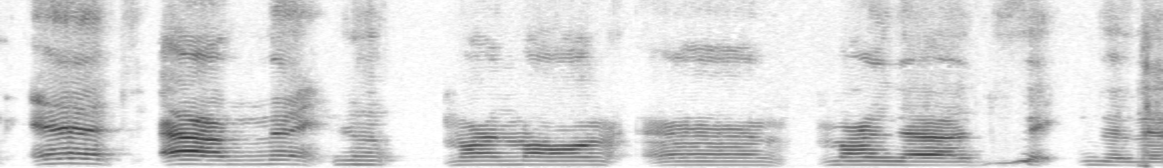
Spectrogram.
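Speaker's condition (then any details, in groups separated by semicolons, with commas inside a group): Cerebral palsy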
